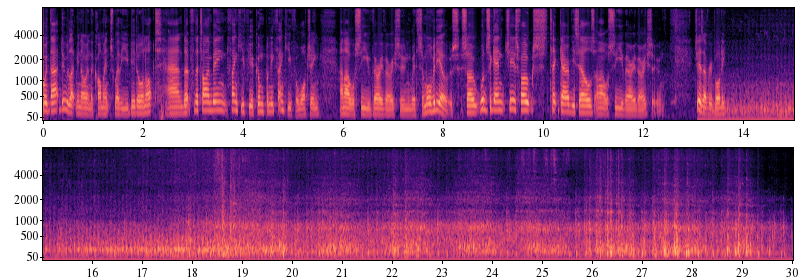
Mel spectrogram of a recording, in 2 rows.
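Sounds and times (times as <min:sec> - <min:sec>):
train rumbling: 0:13.1 - 0:30.0
train wheels clicking over rail joints: 0:13.2 - 0:30.0.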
